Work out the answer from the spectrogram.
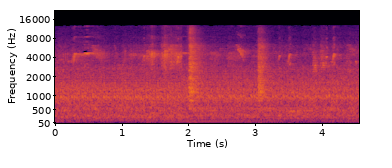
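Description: Faint birdsong: scattered short, high chirps over a quiet outdoor hiss, with two brief clicks about two and three seconds in.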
